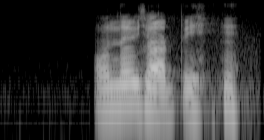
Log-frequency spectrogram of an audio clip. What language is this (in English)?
Punjabi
